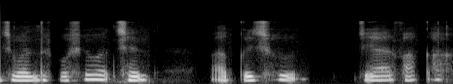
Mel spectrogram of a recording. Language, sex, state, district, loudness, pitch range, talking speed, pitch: Bengali, female, Tripura, Unakoti, -16 LUFS, 190-220 Hz, 80 wpm, 195 Hz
